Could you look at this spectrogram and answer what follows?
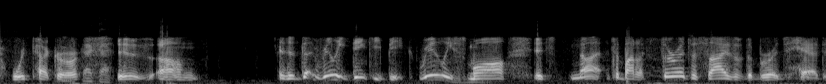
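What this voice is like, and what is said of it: Massachusetts accent. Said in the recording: “I'm going to watch my Massachusetts accent the best I can here”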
